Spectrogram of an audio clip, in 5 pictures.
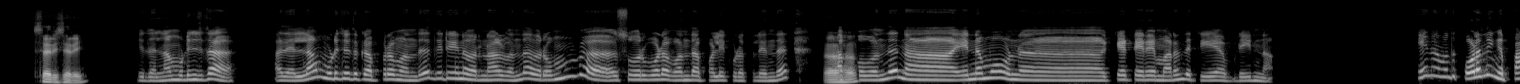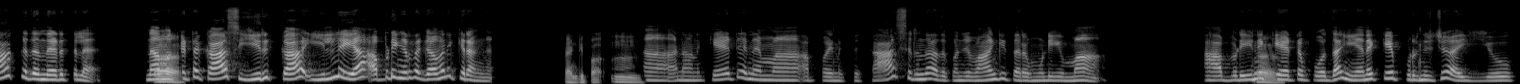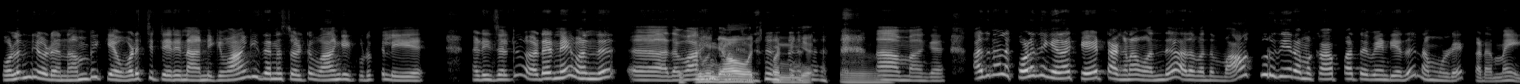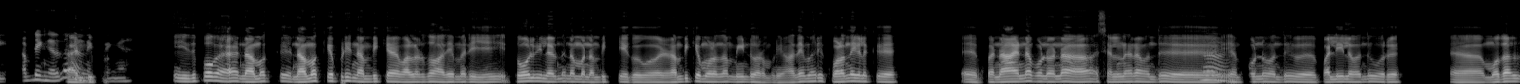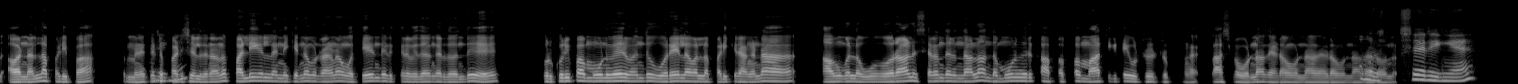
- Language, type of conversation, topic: Tamil, podcast, குழந்தைகளிடம் நம்பிக்கை நீங்காமல் இருக்க எப்படி கற்றுக்கொடுப்பது?
- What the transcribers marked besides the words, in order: drawn out: "ரொம்ப"; inhale; drawn out: "நான்"; put-on voice: "என்னமோ ஒண்ணு கேட்டேனே மறந்திட்டியே!"; drawn out: "ஒண்ணு"; put-on voice: "நானு கேட்டேனேம்மா, அப்போ எனக்கு காசு இருந்தா அத கொஞ்சம் வாங்கி தர முடியுமா?"; other background noise; put-on voice: "ஐயோ! குழந்தையோட நம்பிக்கைய உடைச்சுட்டேனே! நான் அன்னிக்கு வாங்கி தரன்னு சொல்ட்டு வாங்கி குடுக்கலையே!"; inhale; laughing while speaking: "அப்டின்னு சொல்ட்டு உடனே வந்து அ அத வாங்கி குடுக்க ஆமாங்க"; chuckle; inhale; trusting: "கண்டிப்பா. இது போக நமக்கு நமக்கு … மீண்டும் வர முடியும்"; drawn out: "வந்து"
